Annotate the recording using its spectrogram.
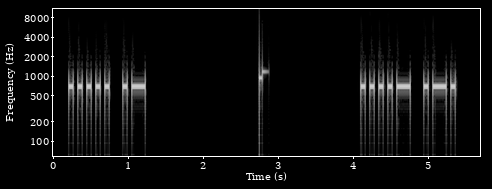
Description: Morse code, heard as a keyed tone, about 20 wpm, 700 Hz. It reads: 5 A 4 R
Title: Single-Letter Single-Number 20wpm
